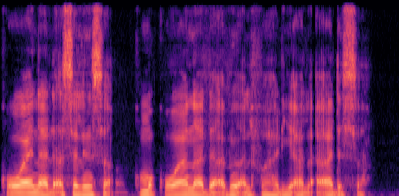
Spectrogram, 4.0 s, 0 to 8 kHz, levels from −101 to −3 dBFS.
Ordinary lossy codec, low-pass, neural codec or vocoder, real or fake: none; none; codec, 16 kHz, 16 kbps, FunCodec, trained on Chinese and English, 50 frames a second; fake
